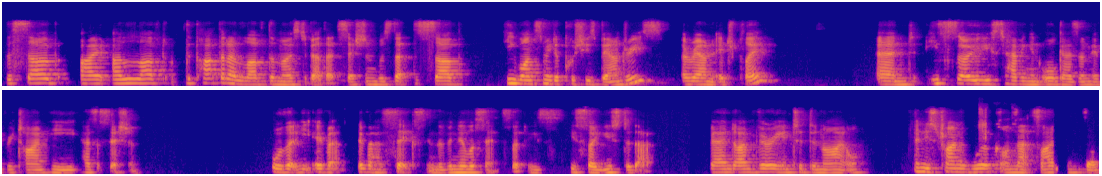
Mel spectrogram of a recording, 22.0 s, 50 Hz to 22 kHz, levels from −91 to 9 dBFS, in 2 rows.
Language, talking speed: English, 210 wpm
